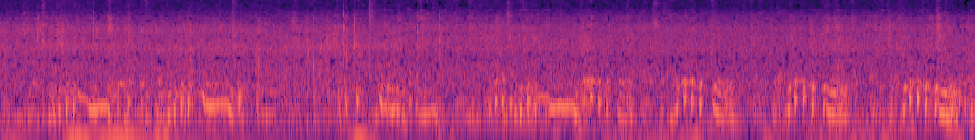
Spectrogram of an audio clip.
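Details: Homing pigeons kept for racing, heard at their daily feeding session; many low, rolling coos follow one another almost continuously from several birds, with bursts of louder scuffling, wing flutters and pecking throughout.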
